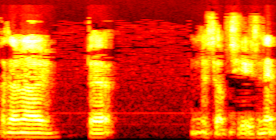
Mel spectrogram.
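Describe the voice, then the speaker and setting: A man speaks with a Hertfordshire accent. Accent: southern English, Hertfordshire, a bit London. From Hertfordshire, southern England. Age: 20s. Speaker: vlogger. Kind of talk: casual vlog answering viewer questions. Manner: halting, stumbles over sentences; casual, filled with ums.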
